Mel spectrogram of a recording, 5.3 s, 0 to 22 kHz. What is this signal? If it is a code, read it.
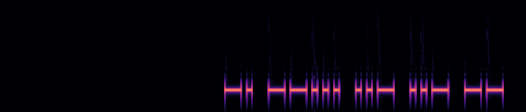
Morse code, heard as a keyed tone, about 22 wpm, 700 Hz. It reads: N7UUM
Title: USA Call Signs - 5 Characters - Repeated 3x - 22wpm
